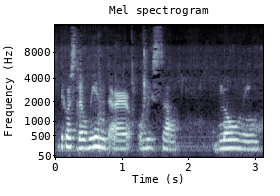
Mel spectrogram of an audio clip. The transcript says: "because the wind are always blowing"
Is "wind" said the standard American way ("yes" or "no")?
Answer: yes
